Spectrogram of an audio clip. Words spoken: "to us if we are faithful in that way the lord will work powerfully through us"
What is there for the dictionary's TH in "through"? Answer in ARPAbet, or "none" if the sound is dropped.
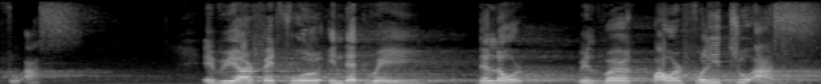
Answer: T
